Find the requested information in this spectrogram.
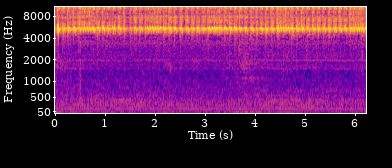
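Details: Songbird master track of a cricket: shrill, high chirps in fast rhythmic pulses with a brief dip in loudness near one and a half seconds, set over a faint low hum.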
